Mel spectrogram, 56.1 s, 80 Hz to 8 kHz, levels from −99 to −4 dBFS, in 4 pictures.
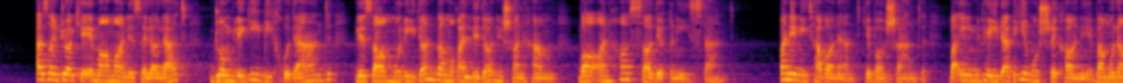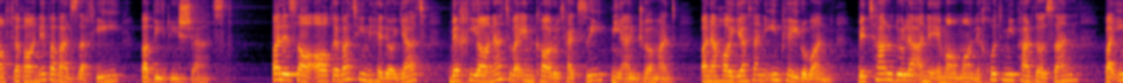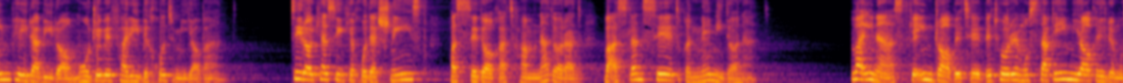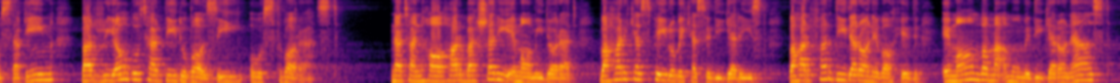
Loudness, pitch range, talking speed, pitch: -24 LUFS, 150-200 Hz, 135 wpm, 175 Hz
